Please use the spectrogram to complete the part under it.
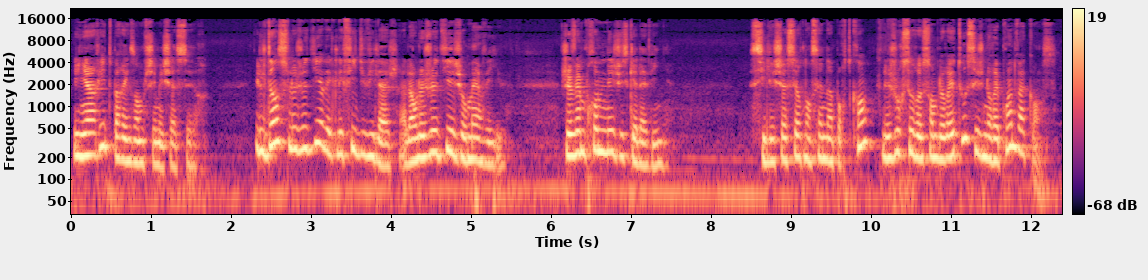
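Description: A woman voicing a wise, gentle fox in a storybook reading, calm and measured as it explains. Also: mid-range voice, breathy edge. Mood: patient.

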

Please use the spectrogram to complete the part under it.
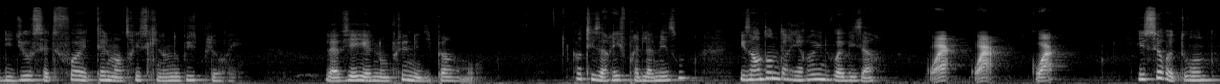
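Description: A woman reads a fairy tale aloud with lively, expressive narration. Her voice sits at a medium pitch, and she paces the story with clear storytelling rhythm. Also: a little fast.

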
